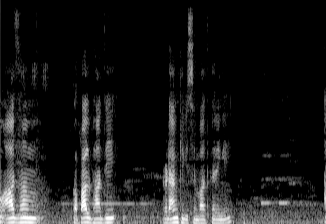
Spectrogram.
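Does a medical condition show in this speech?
No.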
